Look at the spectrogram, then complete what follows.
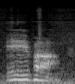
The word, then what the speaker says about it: Eva: My name is Eva or Eva, whatever better for you. We pronounce the name here Eva.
